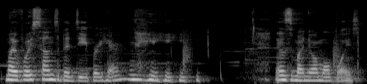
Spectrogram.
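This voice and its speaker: At night in an echoey indoor room, a woman livestreamer rambles conversationally into a phone mic while eating snacks, soft music playing behind her. Her self-described deeper voice is gravelly and mellow, with a steady tone and moderate pace.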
